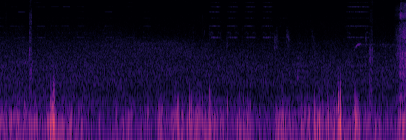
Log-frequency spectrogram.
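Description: Electric twelve-rotor RC multicopter (dodecacopter) hovering low, its propellers and motors making a steady whirring noise.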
